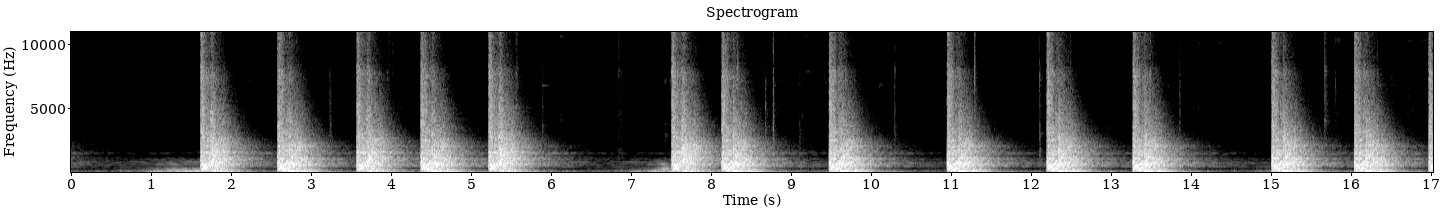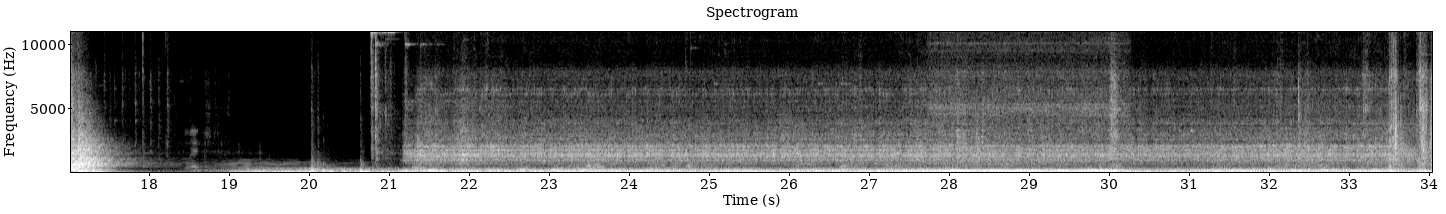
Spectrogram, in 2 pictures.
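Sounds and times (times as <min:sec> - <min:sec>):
pistol shots with ringing tail: 0:01.6 - 0:06.3, 0:07.5 - 0:14.3, 0:15.0 - 0:18.0.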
